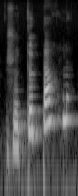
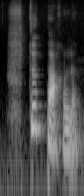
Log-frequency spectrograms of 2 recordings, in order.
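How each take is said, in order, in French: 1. Le mot je garde son j sonore. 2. Le mot je se prononce comme 'che'.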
